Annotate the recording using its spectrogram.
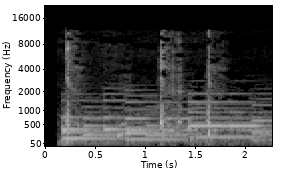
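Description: A young boy sick with COVID-19 coughing: three short, sharp coughs, the first right at the start and two close together past the middle, over soft background music with held notes.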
